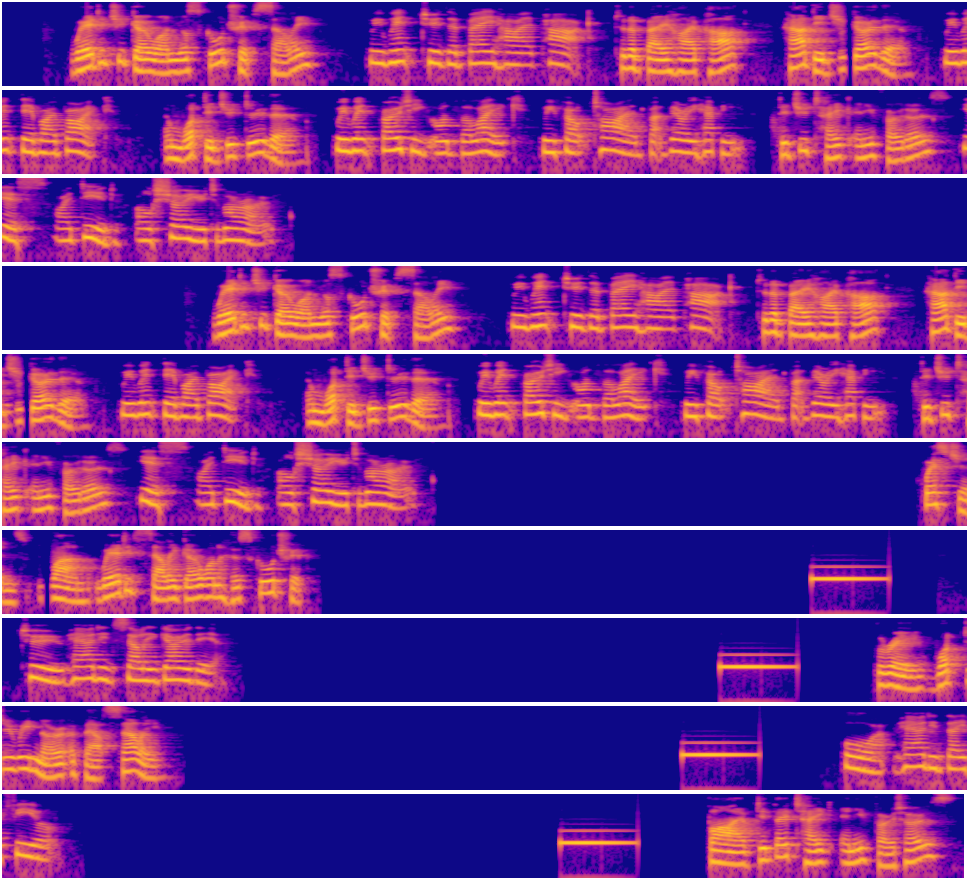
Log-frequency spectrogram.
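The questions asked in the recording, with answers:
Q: Where did Sally go on her school trip?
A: To the Beihai Park

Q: How did Sally go there?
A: By bike

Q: How did they feel?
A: Tired but very happy

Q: Did they take any photos?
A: Yes, they did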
